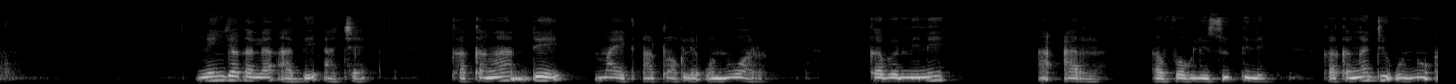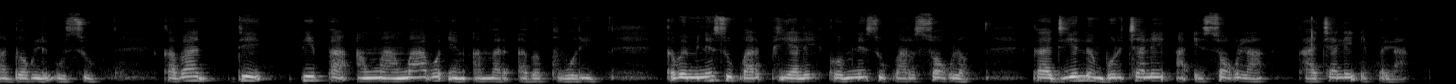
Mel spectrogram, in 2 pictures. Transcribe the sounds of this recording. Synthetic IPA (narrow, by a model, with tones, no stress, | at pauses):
nɪ˦nja˦ɣa˨la˦ʔa˨be˦ʔa˨t͡ʃɛ˦ | kʰa˨ka˨ŋa˦dɪ˦ | ma˦ɪ˨ka˨tɔ˨ɡlɪ˨ʔʊ˨nʊ˦ɔ˦ɾɪ˨ | ka˨ba˨mi˨ne˦ | a˨a˨ɾɪ˨ | a˨vɔ˨ɣlɪ˨su˦pi˦le˦ | ka˨ka˨ŋa˦dɪ˦ʔʊ˨nu˦ʔa˨dɔ˨ɣlɪ˨ʔo˨su˦ | ka˨ba˦ | dɪ˦ | pɪ˦pa˨a˨ŋaː˨ŋ͡maː˦bʊ˦ʔɪ˨ŋa˨ma˨ɾɪ˨a˨ba˨pu˨o˨ɾi˦ | ka˨ba˨mi˨ne˦su˦k͡pa˨ɾɪ˦pɪ˨ɛ˨lɪ˦ka˨o˨mi˨ne˦su˦k͡pa˨ɾɪ˦sɔ˦ɣʊ˦lɔ˨ka˨di˨je˦la˨mbo˦ɾɪ˦t͡ʃɛ˦lɪ˦a˨ʔɪ˨sɔ˦ɣʊ˦la˨ | ka˨t͡ʃɛ˦lɪ˦ʔɪ˨pɪ˨la˨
